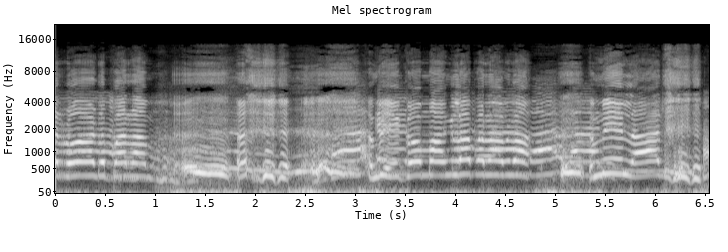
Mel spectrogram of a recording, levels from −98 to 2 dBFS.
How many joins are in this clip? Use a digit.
0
